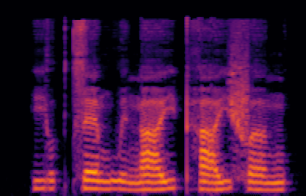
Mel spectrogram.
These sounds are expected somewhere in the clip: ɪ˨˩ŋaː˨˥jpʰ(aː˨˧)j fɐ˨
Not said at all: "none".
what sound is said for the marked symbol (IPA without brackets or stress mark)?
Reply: aː˨˧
